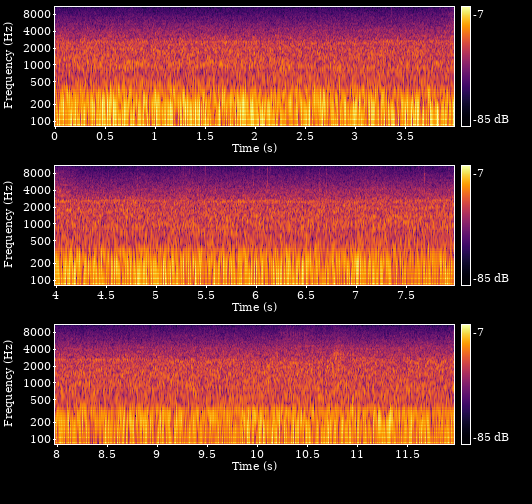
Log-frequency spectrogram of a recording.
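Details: Only faint steady hum and background noise is heard, with no animal sound.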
